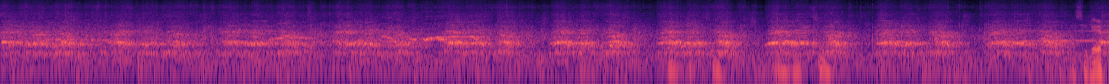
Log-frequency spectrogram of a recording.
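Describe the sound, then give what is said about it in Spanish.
A large crowd cheers, applauds and shouts continuously, a dense roar of many voices with rising and falling bursts of chanting, sustained and loud throughout, as the president of El Salvador announces his run for the presidency. “Vale, los aplausos, los víctores.”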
